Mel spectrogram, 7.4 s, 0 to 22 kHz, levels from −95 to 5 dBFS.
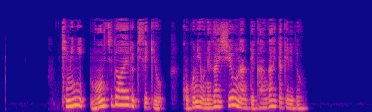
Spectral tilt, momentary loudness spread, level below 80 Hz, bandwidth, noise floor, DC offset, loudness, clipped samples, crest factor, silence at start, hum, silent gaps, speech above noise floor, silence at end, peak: -5.5 dB/octave; 11 LU; -74 dBFS; 11.5 kHz; -88 dBFS; under 0.1%; -24 LUFS; under 0.1%; 18 dB; 1.25 s; none; none; 65 dB; 1.3 s; -8 dBFS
